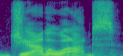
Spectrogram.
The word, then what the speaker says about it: Jabbawabs: But we got Jabbawabs. Sorry, that's how you say it. Wabs.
